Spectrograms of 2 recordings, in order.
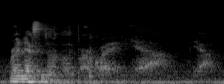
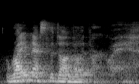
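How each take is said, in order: First: Confiding whisper, quick; hushed repeat. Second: Said in the usual way. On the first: Pretend. Host admitting the house sits by the parkway, whispered. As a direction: whisper it like an awkward secret.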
